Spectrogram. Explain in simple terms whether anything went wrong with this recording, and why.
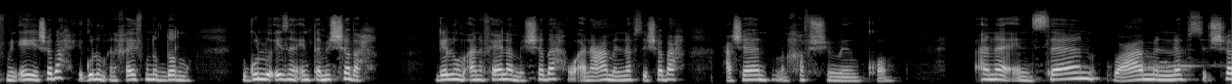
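From 8.08 s to the end at 12.32 s, the speech abruptly slows to about 0.58 times its normal pace while the pitch stays the same. It drags. This is a time-stretched section, likely from software lengthening the audio by repeating short slices.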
